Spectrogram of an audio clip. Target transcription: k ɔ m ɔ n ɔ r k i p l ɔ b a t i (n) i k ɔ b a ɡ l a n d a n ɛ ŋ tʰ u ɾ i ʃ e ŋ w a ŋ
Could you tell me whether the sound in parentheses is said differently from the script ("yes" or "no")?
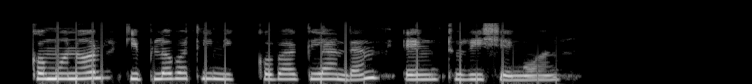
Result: no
